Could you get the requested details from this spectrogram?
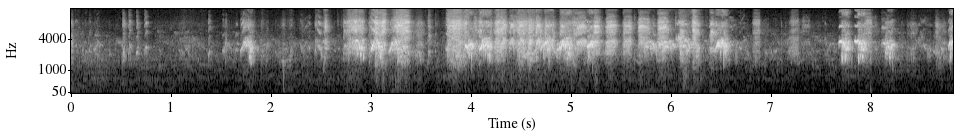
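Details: Aviary colony of budgerigars, some yellow with red eyes, building from scattered chirps into a continuous busy chatter of raspy warbling notes, then thinning to sporadic calls.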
